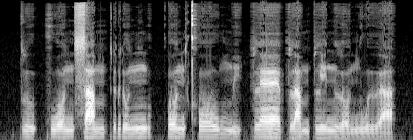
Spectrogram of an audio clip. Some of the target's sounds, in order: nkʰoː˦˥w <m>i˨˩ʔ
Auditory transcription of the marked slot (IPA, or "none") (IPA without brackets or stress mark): m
